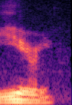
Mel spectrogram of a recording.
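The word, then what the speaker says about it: Jiří: Because I don't think you pronounce the J, actually. It's supposed to be Jan, and then it's supposed to be Jiri.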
